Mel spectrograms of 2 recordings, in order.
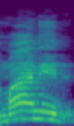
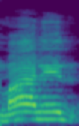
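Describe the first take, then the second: Both takes have the same delivery.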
